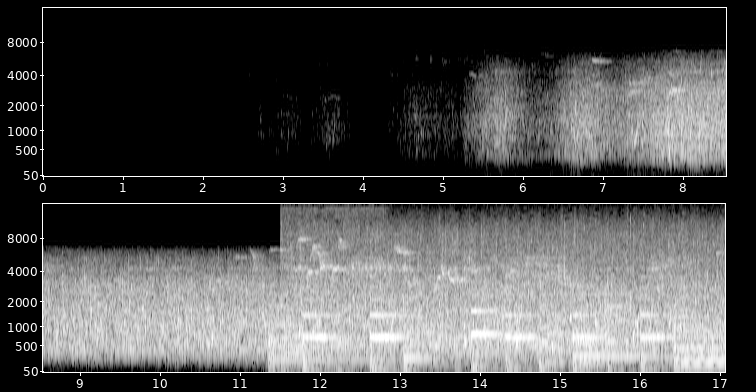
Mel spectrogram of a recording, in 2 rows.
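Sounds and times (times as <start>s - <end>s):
music: 11.4s - 17.0s
waterfall rushing: 11.4s - 17.0s.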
